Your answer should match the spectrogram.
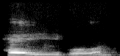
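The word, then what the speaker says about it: haven: 다음에 테이블 별표 하고요 헤이브 얘는 헤븐이에요 천국이고 글자는 긴데 발음은 짧죠 8분 얘는 글자는 짧은데 발음이 길어요 헤이븐 피만 적 알아두세요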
